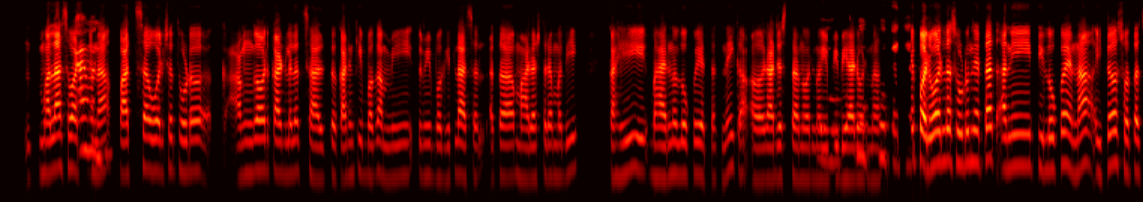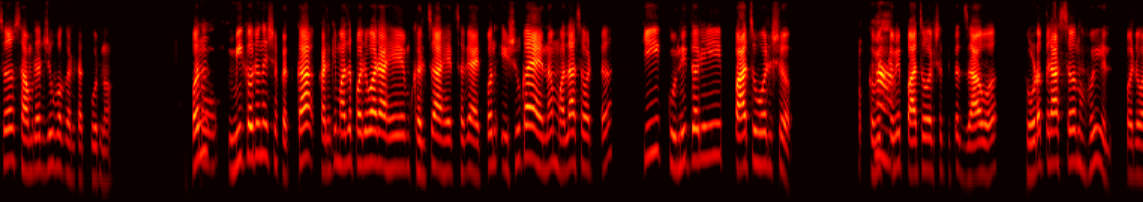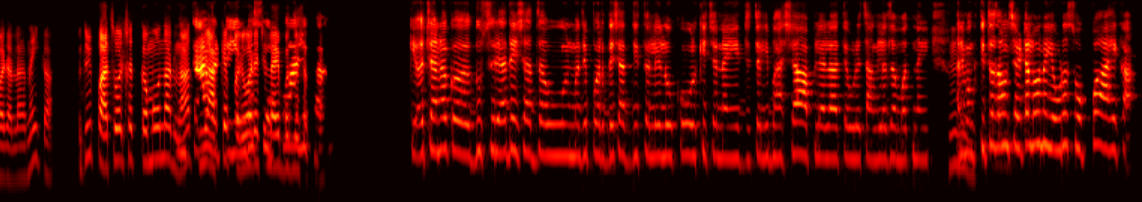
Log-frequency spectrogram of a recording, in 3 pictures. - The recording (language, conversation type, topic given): Marathi, podcast, परदेशात राहायचे की घरीच—स्थान बदलण्याबाबत योग्य सल्ला कसा द्यावा?
- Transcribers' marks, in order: in English: "इश्यू"; in English: "लाईफ"; in English: "सेटल"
